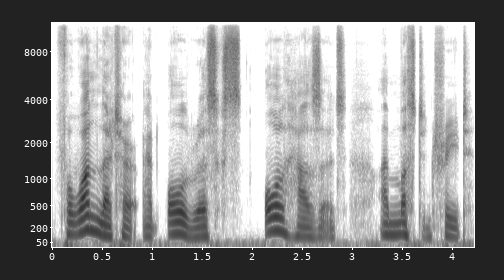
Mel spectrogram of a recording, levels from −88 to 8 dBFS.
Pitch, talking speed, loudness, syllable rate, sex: 120 Hz, 155 wpm, -21 LUFS, 4.3 syllables/s, male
